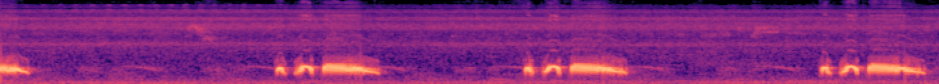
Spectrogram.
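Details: Spotted dove with a loud 'thổ đồng' voice cooing to stir other doves to call back; mellow phrases of two short notes and a drawn-out descending coo, three phrases roughly every two and a half seconds.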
